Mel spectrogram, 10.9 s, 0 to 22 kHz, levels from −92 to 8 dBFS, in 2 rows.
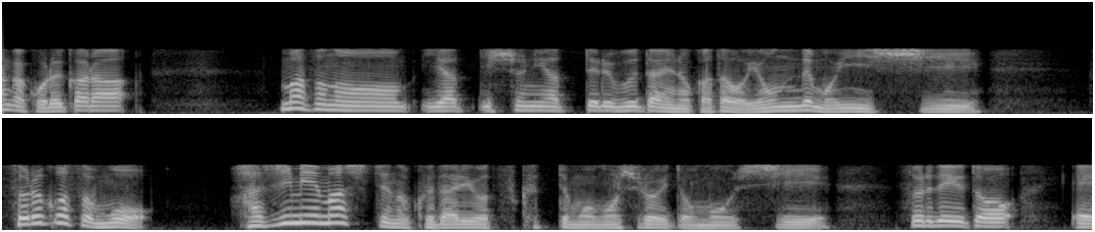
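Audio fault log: No faults logged; the speech comes over a normal call path whose G.711 A-law coding leaves nothing above 4 kHz.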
